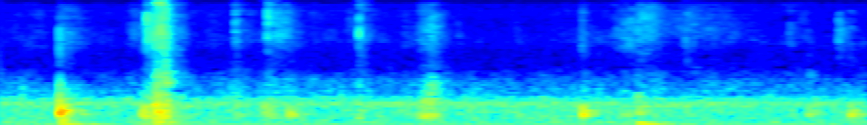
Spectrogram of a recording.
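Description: A handbag and its strap being handled as it is slung on crossbody: a few faint, scattered clicks and rustles, with a soft thump near the start and another near the end.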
